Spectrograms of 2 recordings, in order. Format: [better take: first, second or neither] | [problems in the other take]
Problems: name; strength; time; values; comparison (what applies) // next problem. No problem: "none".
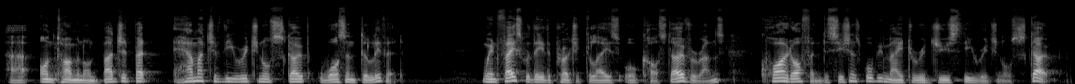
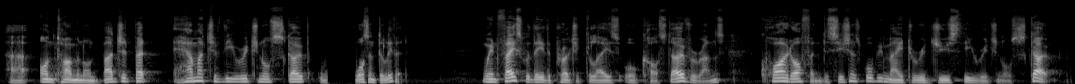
first | audio freezing; at 3.5 s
